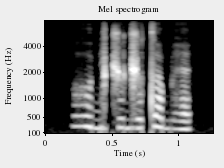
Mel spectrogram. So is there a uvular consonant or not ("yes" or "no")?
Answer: no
